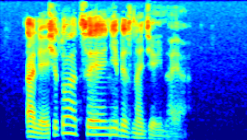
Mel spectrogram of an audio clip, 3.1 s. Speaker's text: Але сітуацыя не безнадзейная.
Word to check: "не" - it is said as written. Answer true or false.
true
